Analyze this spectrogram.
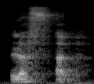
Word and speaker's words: luff up: On va voir maintenant la traduction, d'abord en anglais, qui s'écrit Lima, uniforme, Foxtrot, Foxtrot, uniforme, papa, qui se dit luff up.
